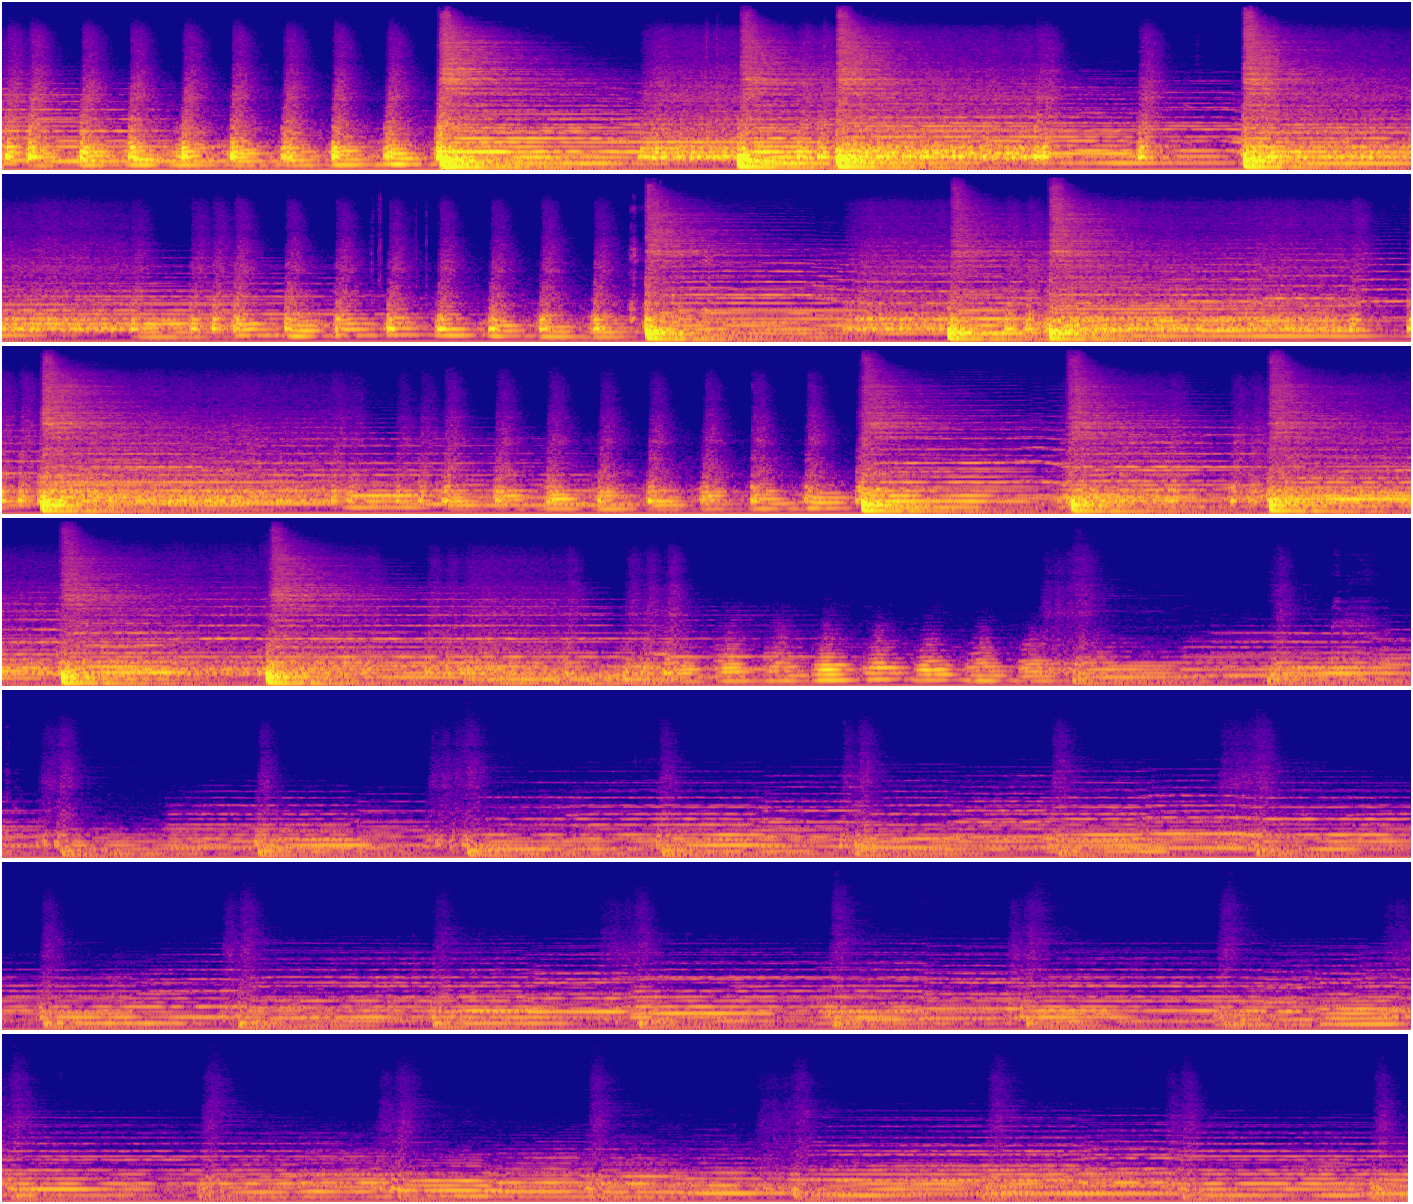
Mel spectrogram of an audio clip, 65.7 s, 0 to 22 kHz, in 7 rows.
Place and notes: Plaza Molviedro, Sevilla, Spain - Semana Santa 2018 - Hermandad de la Soledad de San Buenaventura
Semana Santa 2018. Brotherhood - Hermandad de la Soledad de San Buenaventura. The recording start as the Paso carrying Mary enters the square and is set down in front of the open doors of Capilla del Mayor Dolor to say hello to the Pasos within. As well as the band at 4:24 you hear a woman serenade (sing a siete) the Paso from a balcony, a few seconds beofre that you hear a knock, which is the signal to set the Paso down. At 9:17 you hear a knock, this is the signal to get ready to lift the Paso, at 9:27 you hear them lift it, and then move on.
Recorder - Zoom H4N.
